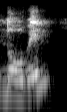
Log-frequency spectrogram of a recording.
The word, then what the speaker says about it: Nobel: seguir la recomendación desde la raíz nobel aguda como su pronunciación en el sueco después de eso no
